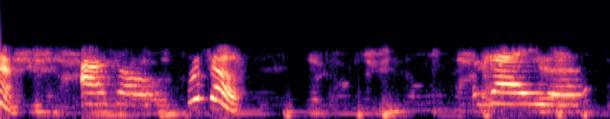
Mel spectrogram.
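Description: A toddler singing a children's song in short phrases, with a quick swooping slide down in pitch about two seconds in and a longer held phrase near the end.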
